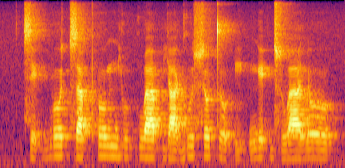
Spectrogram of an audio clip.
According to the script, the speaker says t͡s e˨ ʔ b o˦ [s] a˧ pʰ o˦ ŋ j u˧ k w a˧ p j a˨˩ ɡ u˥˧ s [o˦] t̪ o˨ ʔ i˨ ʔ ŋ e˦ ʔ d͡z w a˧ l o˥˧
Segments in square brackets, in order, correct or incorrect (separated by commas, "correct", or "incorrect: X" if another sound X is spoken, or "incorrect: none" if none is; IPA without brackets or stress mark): incorrect: t͡s, correct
